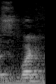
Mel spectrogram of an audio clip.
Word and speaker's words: spurt: The term green refers to the crops and revolution refers to the spurt, S-P-U-R-T, R silent S के अंदर स्पर्ट पढ़ते हैं इसको।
